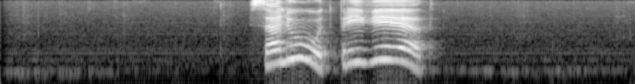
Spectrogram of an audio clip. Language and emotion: Russian, positive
